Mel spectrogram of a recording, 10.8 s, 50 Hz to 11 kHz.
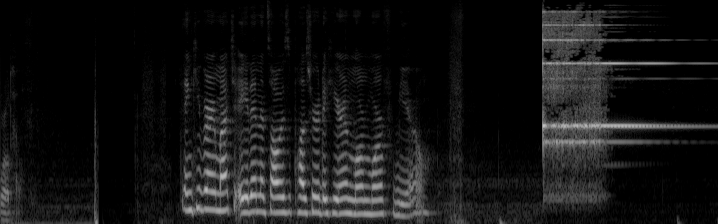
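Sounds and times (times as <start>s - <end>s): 
speech: 0.0s - 0.6s, 2.7s - 6.5s
telephone bell ringing for an incoming call: 8.1s - 10.7s.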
